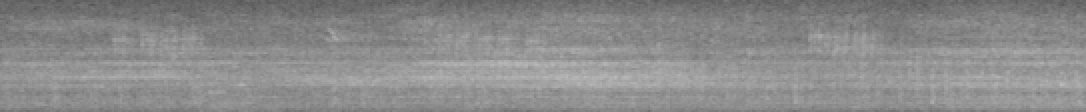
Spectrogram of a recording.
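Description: Narrow-gauge steam-hauled train running in the distance, a steady rumble of the locomotive and carriages on the rails, growing a little louder partway through as it comes nearer.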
